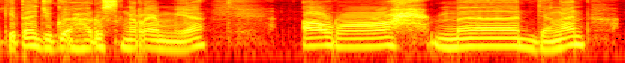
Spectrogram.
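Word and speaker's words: الرحمن: Di sini ada ra ditasydid. Cara pengucapannya ra-nya hanya 2 huruf ya, betul, 2 huruf sehingga dia harus direm, ditahan.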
